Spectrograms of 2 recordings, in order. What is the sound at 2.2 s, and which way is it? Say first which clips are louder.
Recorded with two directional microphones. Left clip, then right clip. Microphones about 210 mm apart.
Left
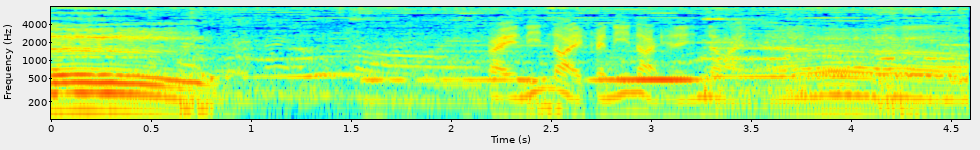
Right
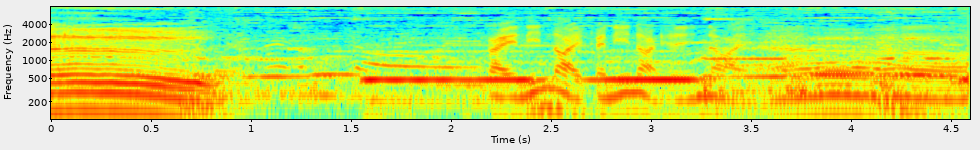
Speech: right 9 dB; centre (ahead or behind).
